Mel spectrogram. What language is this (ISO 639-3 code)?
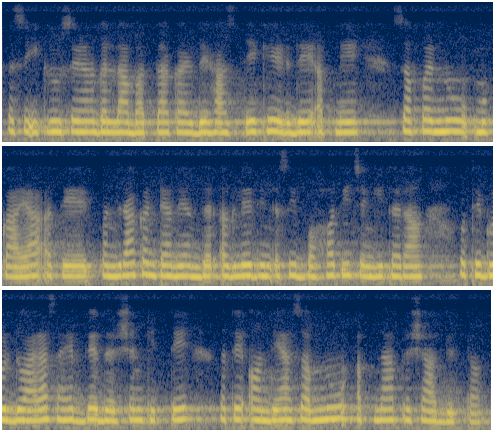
pan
